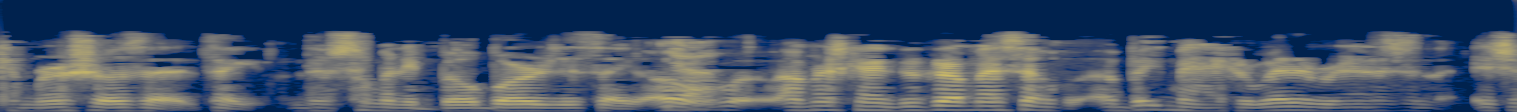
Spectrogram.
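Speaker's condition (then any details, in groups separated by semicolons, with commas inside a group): Traumatic brain injury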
